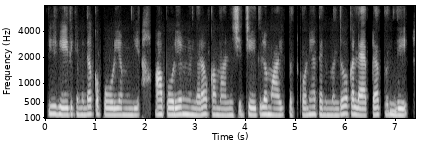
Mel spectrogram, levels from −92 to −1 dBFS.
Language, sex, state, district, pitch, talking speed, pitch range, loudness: Telugu, female, Telangana, Hyderabad, 175 Hz, 145 wpm, 170-190 Hz, -17 LUFS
